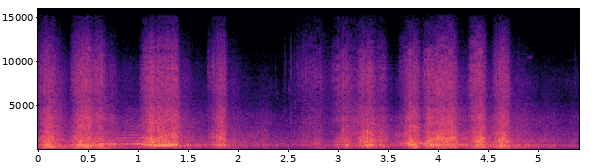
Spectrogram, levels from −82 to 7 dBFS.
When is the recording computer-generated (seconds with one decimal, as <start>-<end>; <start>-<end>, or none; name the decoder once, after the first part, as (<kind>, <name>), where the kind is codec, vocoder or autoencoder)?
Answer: 0.9-1.4 (codec, SNAC); 2.7-4.5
